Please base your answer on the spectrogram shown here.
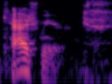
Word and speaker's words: Cashmere: It's got Citra, Eldorado, and Cashmere. And da-da-dum. Exactly. No, it's spelled with a C, not a K. So there. Wrong Cashmere. There you go. And it's MERE, not MIR.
